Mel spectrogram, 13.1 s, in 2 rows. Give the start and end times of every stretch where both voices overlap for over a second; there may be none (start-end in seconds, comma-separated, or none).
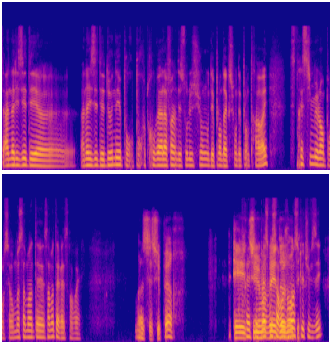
11.3-12.5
